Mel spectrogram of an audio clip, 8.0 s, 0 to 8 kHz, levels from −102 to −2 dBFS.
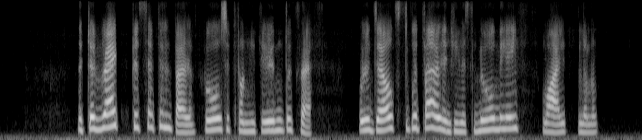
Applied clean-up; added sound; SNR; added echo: neural diffusion model UNIVERSE++.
